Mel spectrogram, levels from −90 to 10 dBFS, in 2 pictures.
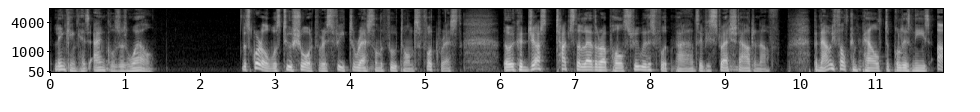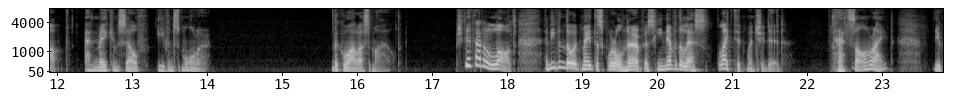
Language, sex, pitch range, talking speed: English, male, 105-135 Hz, 195 wpm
